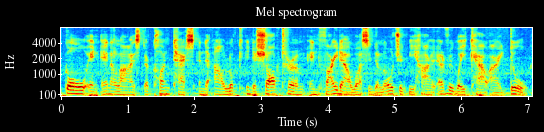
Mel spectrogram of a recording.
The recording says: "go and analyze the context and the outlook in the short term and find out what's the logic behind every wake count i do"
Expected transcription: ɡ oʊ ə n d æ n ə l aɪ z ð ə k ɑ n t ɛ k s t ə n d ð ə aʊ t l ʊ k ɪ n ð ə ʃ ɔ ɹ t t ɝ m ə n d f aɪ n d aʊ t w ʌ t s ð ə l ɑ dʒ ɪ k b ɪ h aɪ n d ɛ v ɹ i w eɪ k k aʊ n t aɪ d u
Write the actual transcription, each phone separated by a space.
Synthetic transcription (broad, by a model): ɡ oʊ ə n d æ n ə l aɪ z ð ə k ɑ n t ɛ k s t ə n d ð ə aʊ t l ʊ k ɪ n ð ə ʃ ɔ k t t ɝ m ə n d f aɪ d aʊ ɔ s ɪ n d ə l ɑ dʒ ɪ k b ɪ h aɪ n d ɛ v ɹ i w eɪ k k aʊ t aɪ d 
